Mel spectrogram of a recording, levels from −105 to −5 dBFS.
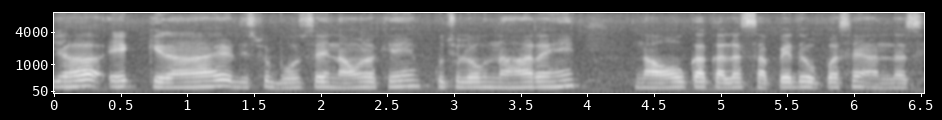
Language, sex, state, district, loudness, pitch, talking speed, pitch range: Hindi, male, Uttar Pradesh, Varanasi, -19 LUFS, 150 Hz, 230 wpm, 140-165 Hz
